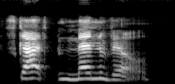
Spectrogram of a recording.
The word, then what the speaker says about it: Menville: So Scott Melville, happy Menville. Guys, I'm sorry. I feel terrible now. I just mispronounced his name. Scott Menville.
